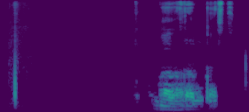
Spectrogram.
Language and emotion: Russian, neutral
